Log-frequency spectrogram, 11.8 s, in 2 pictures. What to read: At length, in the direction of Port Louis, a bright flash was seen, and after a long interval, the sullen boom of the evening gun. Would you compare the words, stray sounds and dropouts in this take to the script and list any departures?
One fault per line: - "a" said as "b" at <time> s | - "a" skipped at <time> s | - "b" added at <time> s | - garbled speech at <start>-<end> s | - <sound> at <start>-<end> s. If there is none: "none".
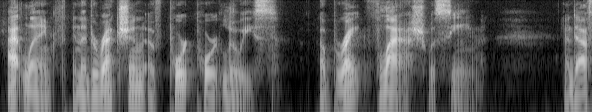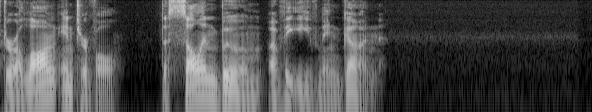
- "Port" added at 1.9 s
